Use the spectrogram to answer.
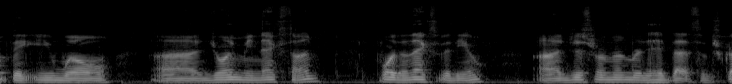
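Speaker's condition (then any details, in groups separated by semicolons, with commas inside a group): Spastic diplegia cerebral palsy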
